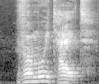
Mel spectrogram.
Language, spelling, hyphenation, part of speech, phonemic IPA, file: Dutch, vermoeidheid, ver‧moeid‧heid, noun, /vərˈmui̯t.ɦɛi̯t/, Nl-vermoeidheid.ogg
- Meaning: tiredness, weariness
